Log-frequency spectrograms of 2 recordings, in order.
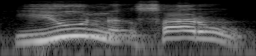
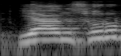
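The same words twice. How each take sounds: First: ینصرو sounded out as yun-sa-ru; u then a in ینصرو; passive vowels. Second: Said in the usual way. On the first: Shown as a demonstration. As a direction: break ینصرو in two, "yun, saru".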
